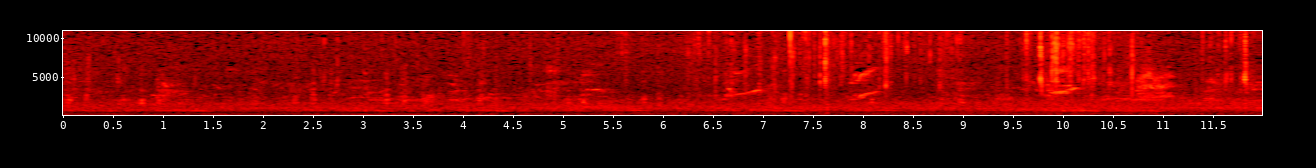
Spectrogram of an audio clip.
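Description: Faint, soft bird calls, a low wavering chatter with a few short high chirps in the second half.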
